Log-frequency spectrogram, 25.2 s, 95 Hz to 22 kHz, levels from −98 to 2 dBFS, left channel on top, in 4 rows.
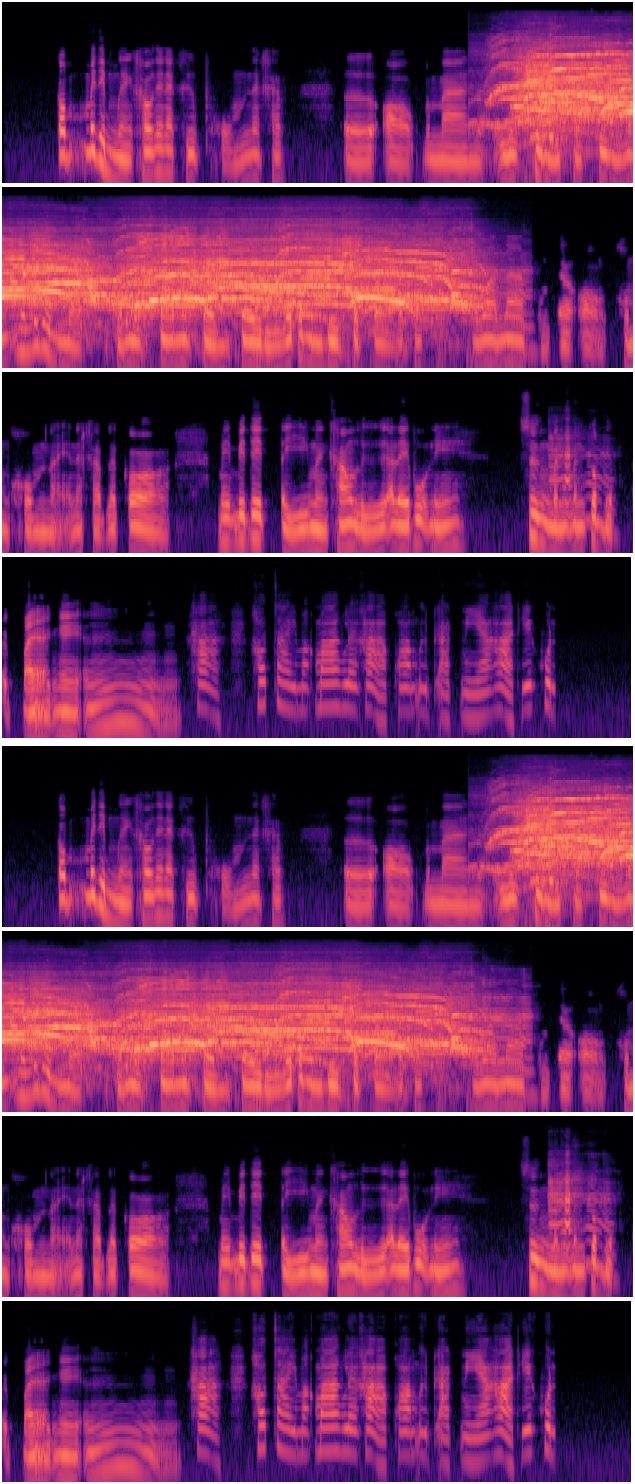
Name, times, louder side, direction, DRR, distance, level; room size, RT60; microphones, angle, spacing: voice 1, 0.5-2.8 3.4-10.5 11.0-17.2 17.8-20.7, left 1 dB, 35° left, 3.2 m, -34 dB
Crowd, 4.7-11.2, left 2 dB, 5° left, 0.3 m, -20 dB
voice 2, 11.1-11.6 18.1-18.7 20.8-24.5, right 5 dB, 55° right, 6.4 m, -38 dB
open air
head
